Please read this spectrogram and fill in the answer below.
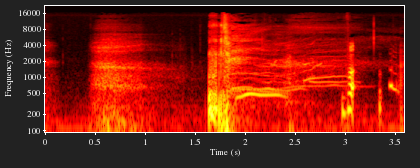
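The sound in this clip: A loud, breathy exhale blown straight into a microphone, one sharp, rushing burst of air that trails off, with brief vocal sounds just after.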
